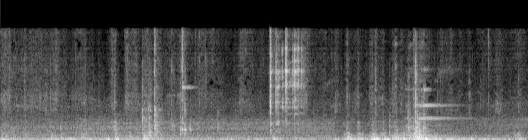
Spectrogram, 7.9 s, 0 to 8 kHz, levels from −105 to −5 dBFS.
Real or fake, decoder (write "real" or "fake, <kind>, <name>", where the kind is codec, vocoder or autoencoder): fake, vocoder, Vocos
